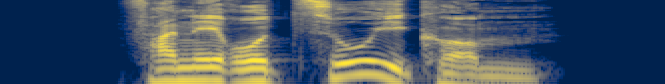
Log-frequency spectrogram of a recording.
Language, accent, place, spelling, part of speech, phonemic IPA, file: German, Germany, Berlin, Phanerozoikum, proper noun, /faneʁoˈtsoːikʊm/, De-Phanerozoikum.ogg
- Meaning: the Phanerozoic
